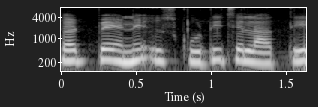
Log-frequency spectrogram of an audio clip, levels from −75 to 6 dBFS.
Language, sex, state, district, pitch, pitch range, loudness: Hindi, female, Uttar Pradesh, Budaun, 225 Hz, 215-235 Hz, -14 LUFS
